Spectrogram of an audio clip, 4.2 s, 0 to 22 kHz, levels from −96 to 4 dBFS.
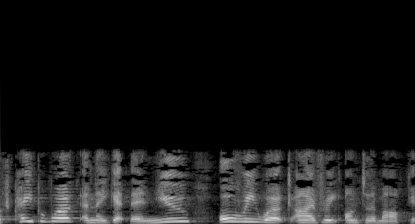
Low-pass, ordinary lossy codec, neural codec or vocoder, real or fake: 7.2 kHz; none; none; real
